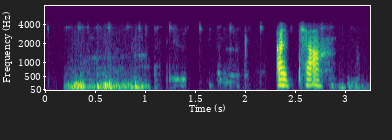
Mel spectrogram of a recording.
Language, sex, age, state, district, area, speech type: Dogri, female, 30-45, Jammu and Kashmir, Udhampur, urban, conversation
